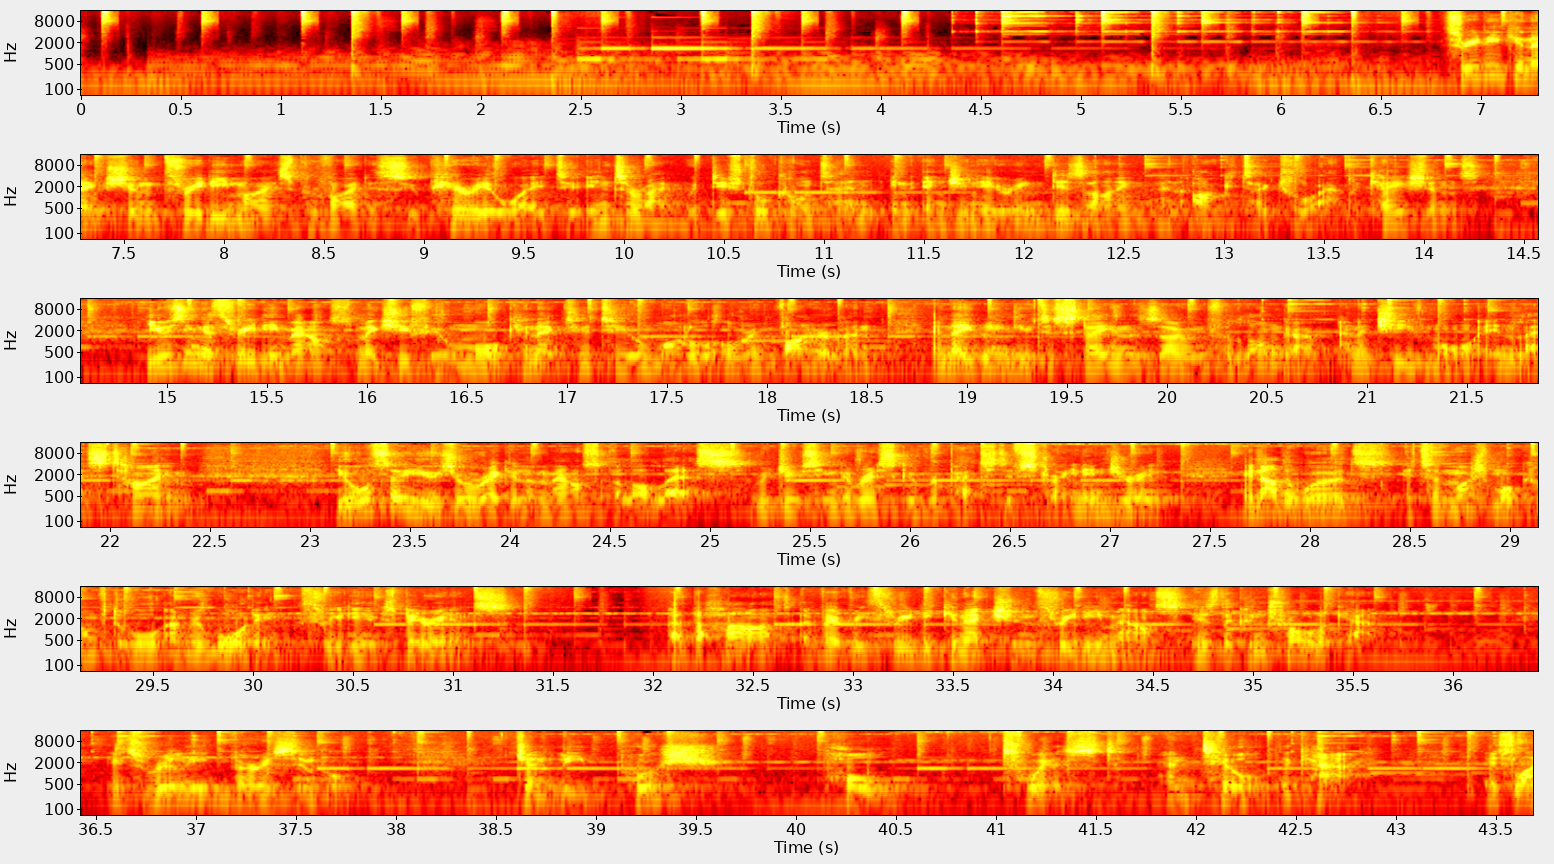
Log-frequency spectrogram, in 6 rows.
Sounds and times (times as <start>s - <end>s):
Music: 0.0s - 43.6s
Speech: 6.8s - 22.5s, 23.1s - 31.4s, 32.1s - 35.8s, 36.6s - 37.9s, 38.6s - 43.6s.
